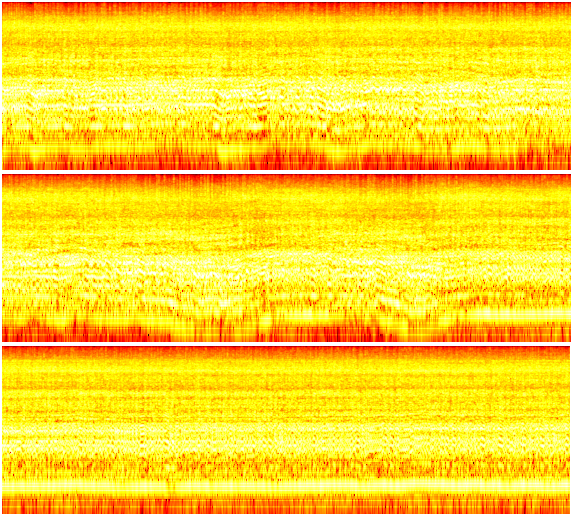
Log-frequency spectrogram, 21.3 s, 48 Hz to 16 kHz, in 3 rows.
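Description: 1958 Little Wonder hedge trimmer's 1 hp O&R two-stroke engine running while cutting a hedge. Its pitch sags twice around the middle, then holds steady for the last several seconds.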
